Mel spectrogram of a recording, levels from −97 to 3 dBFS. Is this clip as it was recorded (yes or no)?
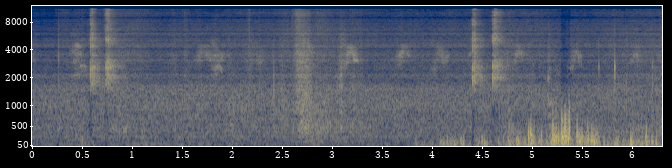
no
